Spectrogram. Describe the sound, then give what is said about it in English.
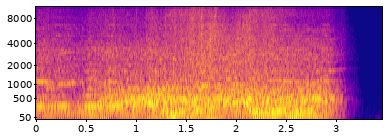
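A car driving off makes a loud, broad rumbling whoosh that holds steady for about three seconds, then cuts off abruptly into silence. “John slides over to the passenger side, then with Johnny at the wheel, they set off.”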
